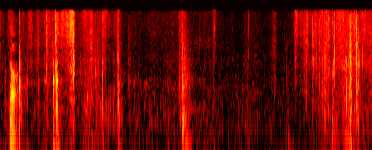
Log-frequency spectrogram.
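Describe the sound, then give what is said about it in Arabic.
Crisp rustling of paper being handled and shuffled in irregular bursts as someone searches for papers, busy at the start and end with a quieter stretch in the middle. “شوف بقى حضرتك، أين الورق الذي كان معي؟”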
